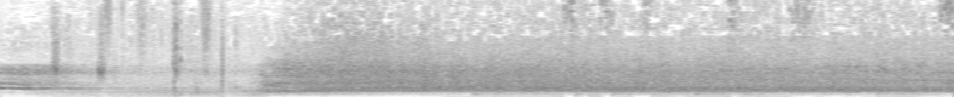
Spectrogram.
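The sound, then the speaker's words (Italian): A tennis crowd inside Arthur Ashe Stadium cheering: scattered claps and shouts erupt into a loud, sustained roar that holds steady, with a voice calling out over the din. “What an effort! What a noise inside Arthur Ashe!”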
